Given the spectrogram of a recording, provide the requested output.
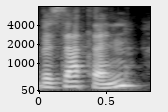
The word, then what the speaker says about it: Vizethann: We are here today with Chef Suzanne Vizthan. And Suz Chef Suzanne is I'm going to start over because I think I pronounced your name funny and then I was like, you said it perfect.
